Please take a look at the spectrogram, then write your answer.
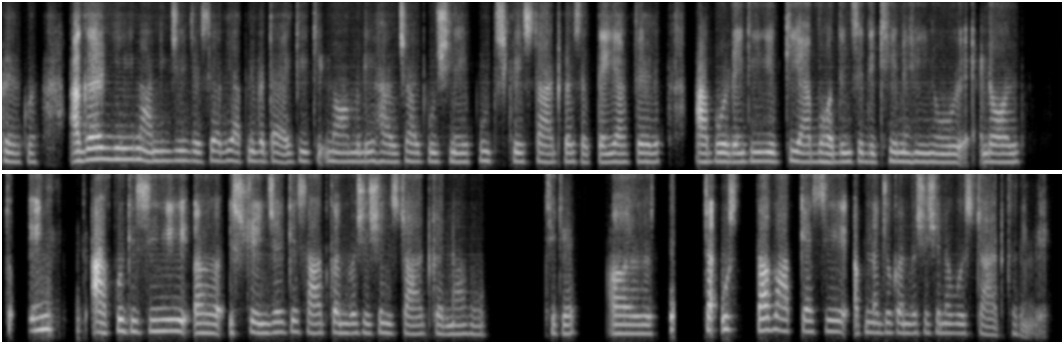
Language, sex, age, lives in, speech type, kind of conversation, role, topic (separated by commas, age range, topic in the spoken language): Hindi, female, 30-34, India, conversation, podcast, host, Aapka conversation shuru karne ka sabse pasandida tareeka kya hota hai?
